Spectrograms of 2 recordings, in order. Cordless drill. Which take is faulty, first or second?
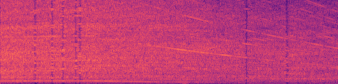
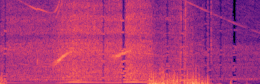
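second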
